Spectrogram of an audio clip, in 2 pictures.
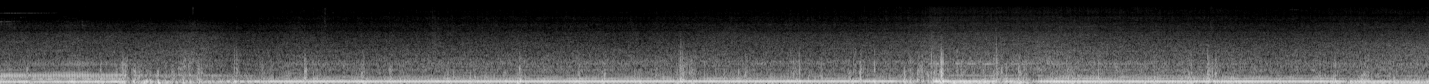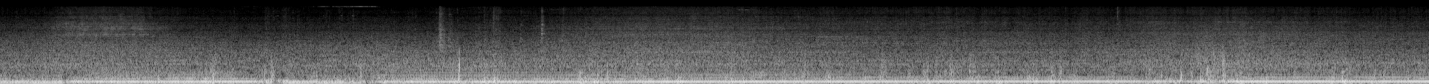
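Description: Tuk-tuk's small engine running steadily under way, heard from the open passenger seat with road and wind noise. Its pitch shifts a few times as it changes speed.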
